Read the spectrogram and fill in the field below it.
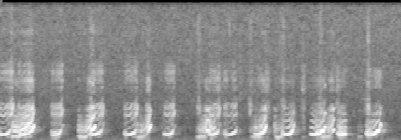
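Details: Female guinea pigs (Peruvian, English, Teddy) calling when they sense something: steady run of short rising whistled squeaks, roughly one per second, each curling upward, quiet surroundings.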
